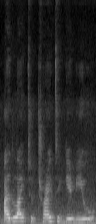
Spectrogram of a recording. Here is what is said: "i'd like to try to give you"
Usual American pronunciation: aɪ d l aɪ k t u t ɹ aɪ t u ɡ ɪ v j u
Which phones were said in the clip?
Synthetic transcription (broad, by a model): aɪ d l aɪ k t u t ɹ aɪ t u ɡ ɪ v j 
